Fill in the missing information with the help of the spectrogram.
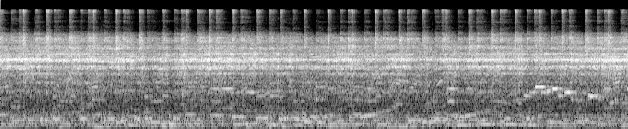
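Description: Small jazz combo playing live: a plucked upright double bass walking through one low note after another, a drum kit keeping time with regular cymbal strokes, and an electric keyboard comping above.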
